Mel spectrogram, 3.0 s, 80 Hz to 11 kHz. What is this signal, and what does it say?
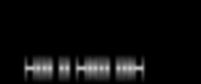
Morse code, heard as a keyed tone, about 28 wpm, 700 Hz. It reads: BI6V
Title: Four Challenging Letter-Number Combinations 28wpm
